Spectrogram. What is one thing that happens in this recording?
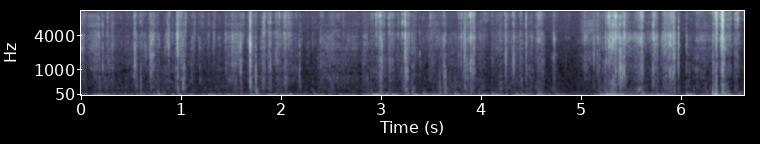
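Stiff paper pages rustle and flutter as fingers flip through a thick bundle, close up.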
